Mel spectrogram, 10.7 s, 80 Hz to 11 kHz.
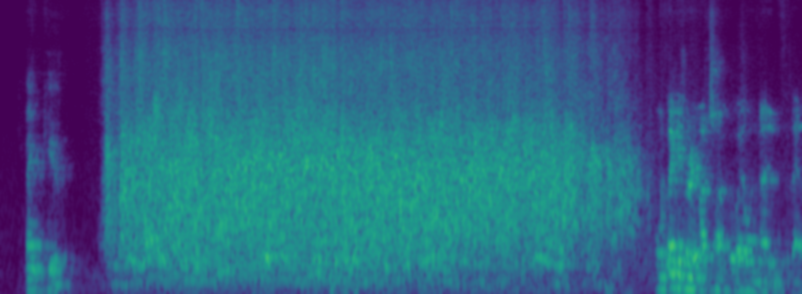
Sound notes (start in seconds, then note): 1.3 audience applauds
